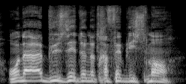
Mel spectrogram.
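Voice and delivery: high, loud accusation; indignant protest. A narrator's reading. Second Templar turns on the archbishop, indignant protest. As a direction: call it out with force.

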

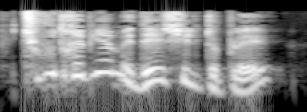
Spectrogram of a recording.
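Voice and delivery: high, loud, urgent request; exasperated demand. A narrator's reading. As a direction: snap out a pointed plea for help. Furious Harry demanding Krum's help.

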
